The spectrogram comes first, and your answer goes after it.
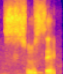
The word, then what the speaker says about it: succès: Mais- There's 2 C's. L'accès. Ils m'ont interdit l'accès, mais c'était une réussite, un vrai succès. Succès. 2 C's. So the first C goes with the first syllable, and the other C goes with the next syllable.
